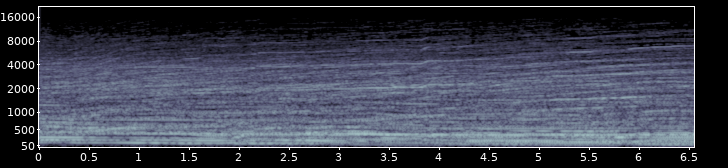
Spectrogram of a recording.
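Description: String ensemble playing a dense mass of sustained bowed notes, with many pitches sliding upward in overlapping glissandi.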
